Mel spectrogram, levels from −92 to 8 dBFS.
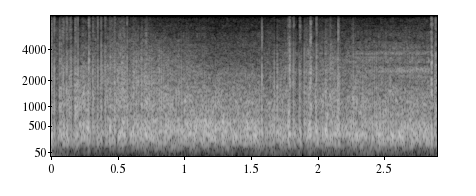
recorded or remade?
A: remade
